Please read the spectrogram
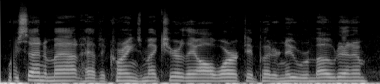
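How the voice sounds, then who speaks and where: A man with a Southern US accent talks at a fairly quick pace with fairly even intonation. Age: 70s. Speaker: truck dealer. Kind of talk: sales pitch. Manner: folksy, casual.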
